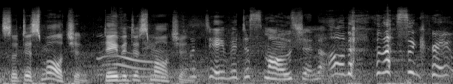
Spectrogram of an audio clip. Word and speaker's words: Dastmalchian: sure it's destination and the trick is if you had a small chin you'd say this small chin so this small chin David de smallchen David de small oh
